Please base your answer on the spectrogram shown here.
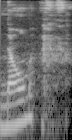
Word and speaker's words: gnome: just a running joke all of the n's have a silent G in front of them like the word gnome acly G North G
